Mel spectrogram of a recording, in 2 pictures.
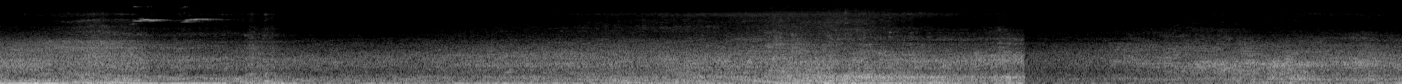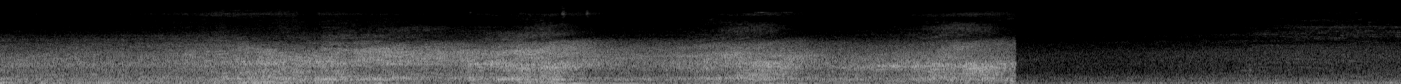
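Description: Road traffic on a city street: cars driving past, with steady road noise. The level drops suddenly about ten seconds in and again near the end.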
